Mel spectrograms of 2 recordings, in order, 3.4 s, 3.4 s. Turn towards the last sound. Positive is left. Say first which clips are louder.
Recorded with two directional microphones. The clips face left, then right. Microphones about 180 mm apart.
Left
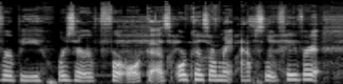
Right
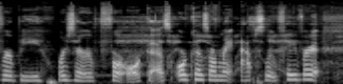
# left 4 dB
turn(degrees=30)  # may be behind; listen again after turning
